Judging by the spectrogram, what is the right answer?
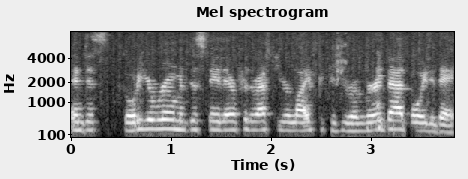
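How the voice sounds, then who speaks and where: A woman speaks with an Ontario accent. She talks at a very fast pace. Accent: Canadian (Ontario). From Southern Ontario, Canada. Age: 60s. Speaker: angling club representative. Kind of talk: casual chat.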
